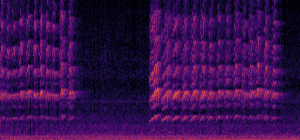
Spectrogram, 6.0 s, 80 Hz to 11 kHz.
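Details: Merlin from a pair nesting on Hog Island, diving at a person near the nest in July 2017; two bursts of fast, shrill, laughing chatter separated by a short pause, each a rapid run of sharp repeated notes.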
